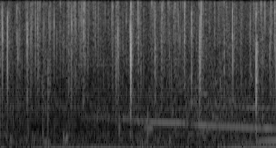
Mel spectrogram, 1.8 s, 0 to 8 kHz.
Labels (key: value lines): label: biophony
recorder: SoundTrap 300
